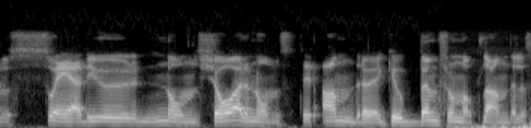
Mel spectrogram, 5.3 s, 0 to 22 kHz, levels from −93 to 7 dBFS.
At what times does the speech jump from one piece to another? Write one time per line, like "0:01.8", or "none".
0:02.0
0:02.9

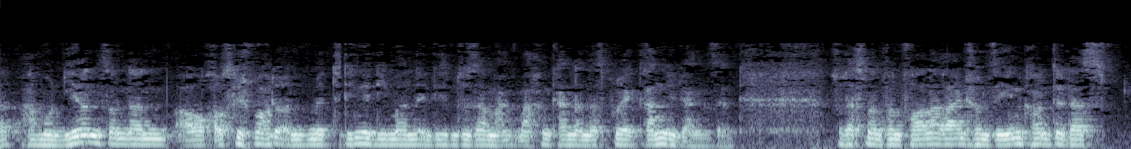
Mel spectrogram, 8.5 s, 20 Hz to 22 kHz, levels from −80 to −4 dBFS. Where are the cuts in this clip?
0:02.0
0:02.5

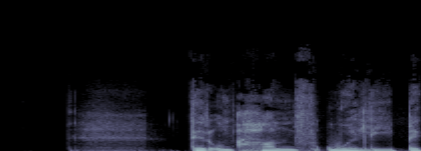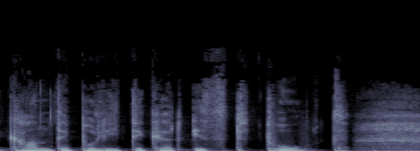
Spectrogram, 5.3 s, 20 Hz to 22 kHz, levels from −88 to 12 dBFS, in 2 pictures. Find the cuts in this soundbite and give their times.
0:00.9
0:01.5

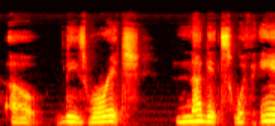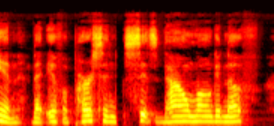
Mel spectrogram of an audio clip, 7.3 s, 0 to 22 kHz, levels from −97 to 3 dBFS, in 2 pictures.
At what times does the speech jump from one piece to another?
0:05.2

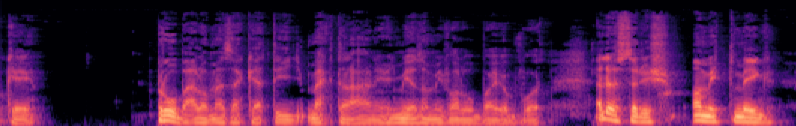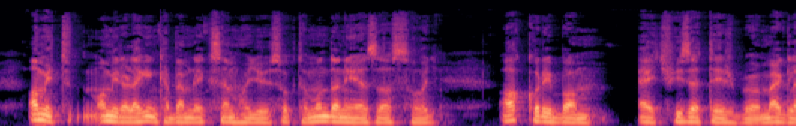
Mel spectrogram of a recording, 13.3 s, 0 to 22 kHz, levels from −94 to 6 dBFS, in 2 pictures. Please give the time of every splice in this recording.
0:11.8

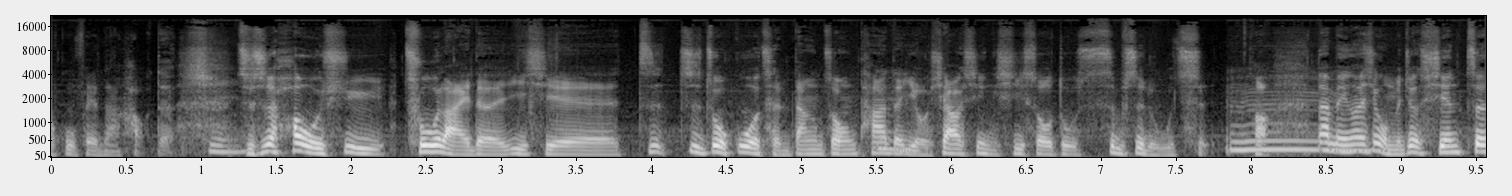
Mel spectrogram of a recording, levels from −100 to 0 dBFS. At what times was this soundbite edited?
0:02.3

